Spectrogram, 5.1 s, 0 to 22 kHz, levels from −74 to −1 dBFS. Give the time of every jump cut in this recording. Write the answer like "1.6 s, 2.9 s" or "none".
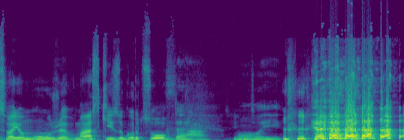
2.8 s, 3.9 s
